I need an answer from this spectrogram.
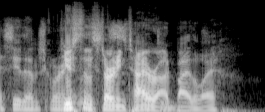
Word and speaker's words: Tyrod: them screaming houston's starting tyrod by the way it's actually pronounced turad i don't know if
